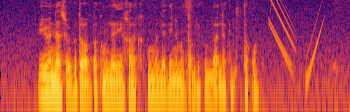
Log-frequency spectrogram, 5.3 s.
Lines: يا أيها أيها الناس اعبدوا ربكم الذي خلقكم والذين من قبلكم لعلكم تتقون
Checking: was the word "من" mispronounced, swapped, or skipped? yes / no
no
